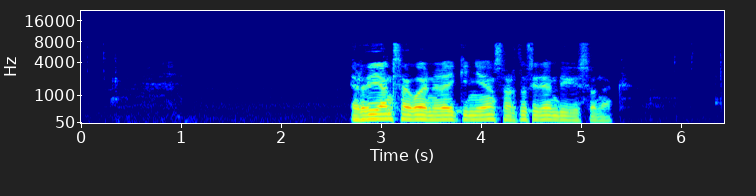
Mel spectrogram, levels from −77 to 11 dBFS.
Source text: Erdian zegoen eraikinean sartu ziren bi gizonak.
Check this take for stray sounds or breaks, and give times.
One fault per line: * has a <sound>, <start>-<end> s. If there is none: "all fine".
all fine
